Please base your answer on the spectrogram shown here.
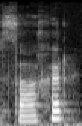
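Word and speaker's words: сахар: So I actually just heard the word sakhar, which is the Russian word for sugar. And it's spelled like S-A-Ch, and then another A, and then an R.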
